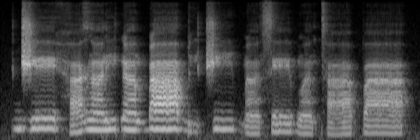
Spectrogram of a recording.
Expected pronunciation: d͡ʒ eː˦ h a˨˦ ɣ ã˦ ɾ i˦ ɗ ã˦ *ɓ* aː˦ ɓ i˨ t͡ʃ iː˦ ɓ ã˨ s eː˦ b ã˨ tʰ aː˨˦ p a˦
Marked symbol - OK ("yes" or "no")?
yes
